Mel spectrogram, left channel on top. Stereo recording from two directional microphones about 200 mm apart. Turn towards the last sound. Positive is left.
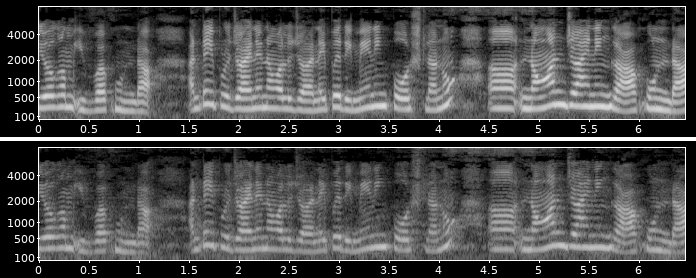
turn(degrees=40)  # may be behind; listen again after turning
